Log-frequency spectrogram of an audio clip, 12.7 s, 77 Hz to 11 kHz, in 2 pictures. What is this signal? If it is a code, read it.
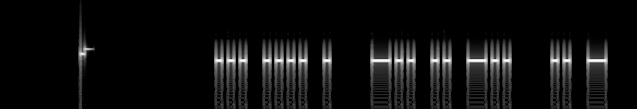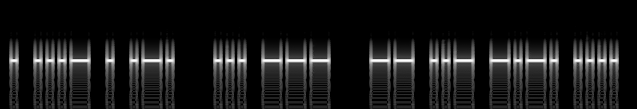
Morse code, heard as a keyed tone, about 20 wpm, 700 Hz. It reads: SHE DID IT EVER SO MUCH
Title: Sentences from Top 400 Words 20wpm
